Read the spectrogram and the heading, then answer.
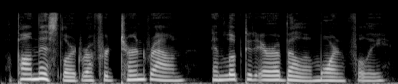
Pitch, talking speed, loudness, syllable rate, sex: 195 Hz, 165 wpm, -17 LUFS, 5.7 syllables/s, female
